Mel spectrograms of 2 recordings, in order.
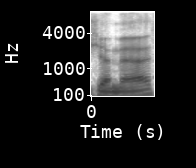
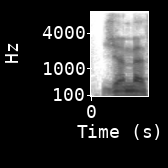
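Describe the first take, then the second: First: The second vowel is long. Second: The second vowel is short. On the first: It means beauty. "c'est la beauté" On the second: It means camel. "c'est le chameau"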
